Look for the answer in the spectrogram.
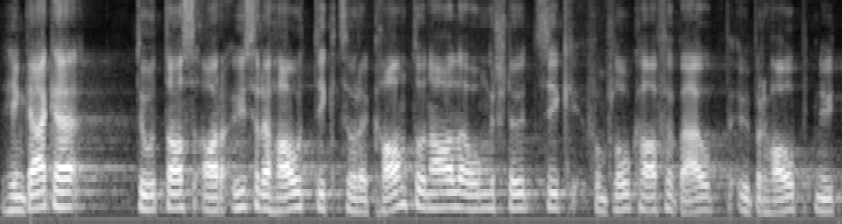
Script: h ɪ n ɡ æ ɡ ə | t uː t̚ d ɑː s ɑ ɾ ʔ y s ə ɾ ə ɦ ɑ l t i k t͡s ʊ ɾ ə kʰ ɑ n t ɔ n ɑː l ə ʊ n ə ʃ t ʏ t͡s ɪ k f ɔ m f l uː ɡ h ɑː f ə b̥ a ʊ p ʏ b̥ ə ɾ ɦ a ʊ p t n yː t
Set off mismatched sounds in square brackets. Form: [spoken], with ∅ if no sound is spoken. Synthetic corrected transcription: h ɪ n ɡ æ ɡ ə | t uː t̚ d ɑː s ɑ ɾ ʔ y s ə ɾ ə ɦ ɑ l t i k t͡s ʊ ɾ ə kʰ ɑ n t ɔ n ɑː l ə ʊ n ə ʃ t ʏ t͡s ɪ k f ɔ m f l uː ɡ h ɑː f ə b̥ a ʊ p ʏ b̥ ə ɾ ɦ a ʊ p t n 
